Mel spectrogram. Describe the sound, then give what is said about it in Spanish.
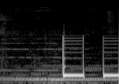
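Two identical electronic line tones sound after a telephone call is hung up. The beeps are short and fairly loud, each lasting about a fifth of a second, over a faint low hum. “Colgó el teléfono, Julián.”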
